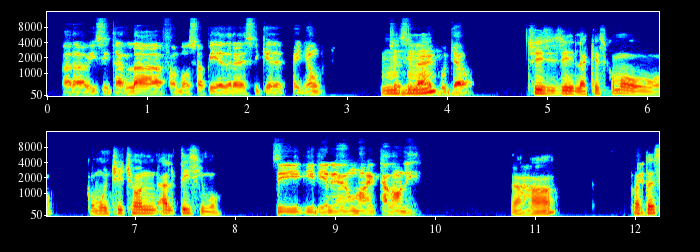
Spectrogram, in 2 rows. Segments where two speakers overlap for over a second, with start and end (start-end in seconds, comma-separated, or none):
none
